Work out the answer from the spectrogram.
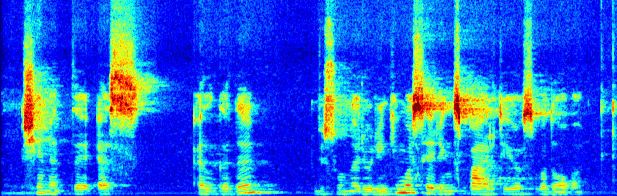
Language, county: Lithuanian, Klaipėda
